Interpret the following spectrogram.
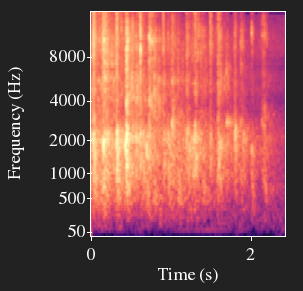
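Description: An audience clapping, thinning and fading away toward the end.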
